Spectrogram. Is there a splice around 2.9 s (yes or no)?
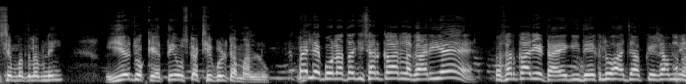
yes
